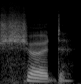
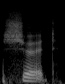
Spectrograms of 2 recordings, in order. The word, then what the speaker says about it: should: here twice junk junk and the word should that l is silent and that's one that one is on your test should okay so let's track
